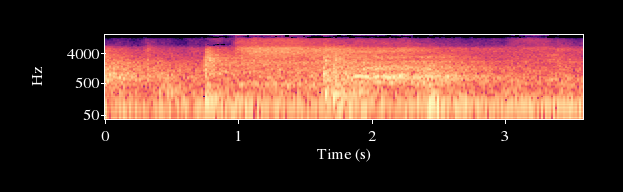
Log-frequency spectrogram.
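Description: Paddle rackets strike a ball with sharp pops in an echoing hall.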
